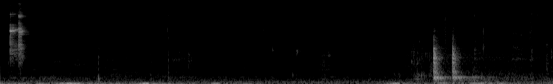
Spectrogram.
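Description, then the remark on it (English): Glasses clink in a toast, the second round of cheers: a brief, bright clink right at the start, followed by quiet handling noises and a second soft knock near the end, all fairly faint with no talking. “All right, cheers number two, my friends. Let's do this.”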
